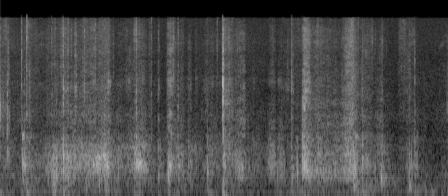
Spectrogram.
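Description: Plastic parts bags rustling and crinkling as they are handled, with a few light knocks against a cardboard box.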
